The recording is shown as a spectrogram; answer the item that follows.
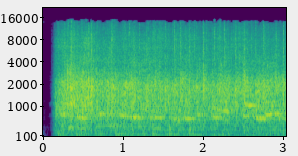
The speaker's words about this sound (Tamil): ஐரோப்பிய விண்வெளி நிறுவனத்தில் இது தொடர்பான உறுதியான தகவல் கிடைத்தவுடன் அங்கு கூடியிருந்த விஞ்ஞானிகளிடமிருந்து கைத்தட்டல்களும் சிலரிடமிருந்து கண்ணீர் நிரம்பிய உணர்ச்சி மிக்க சூழல் நிலவியது.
